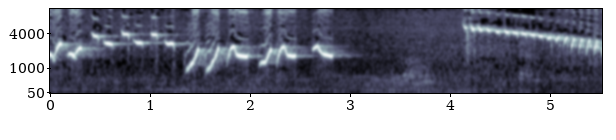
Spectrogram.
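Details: White-rumped shama of Medan stock, eleven months old with a 24 cm tail, singing loudly: varied whistled phrases with upslurred and looping notes, a short pause, then a fast trill gliding down from high pitch.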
